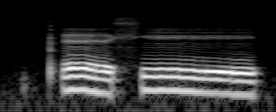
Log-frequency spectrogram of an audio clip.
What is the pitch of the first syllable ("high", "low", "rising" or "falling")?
falling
